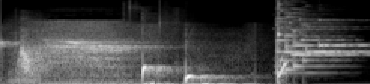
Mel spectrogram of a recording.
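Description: Cartoon sound effects for an animated logo: a swishing noise, two quick pops sliding upward in pitch about a second in, then near the end a sharp hit followed by a bright ringing chime that fades away.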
